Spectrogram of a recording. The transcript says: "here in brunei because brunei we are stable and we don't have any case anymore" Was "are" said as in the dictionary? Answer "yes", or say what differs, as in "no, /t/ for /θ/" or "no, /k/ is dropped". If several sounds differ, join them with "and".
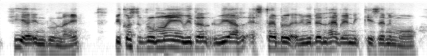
no, /w/ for /ɹ/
